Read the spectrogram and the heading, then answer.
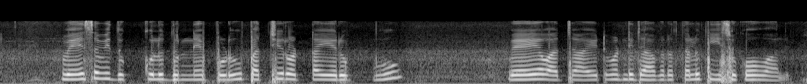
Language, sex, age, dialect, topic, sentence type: Telugu, female, 25-30, Central/Coastal, agriculture, question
